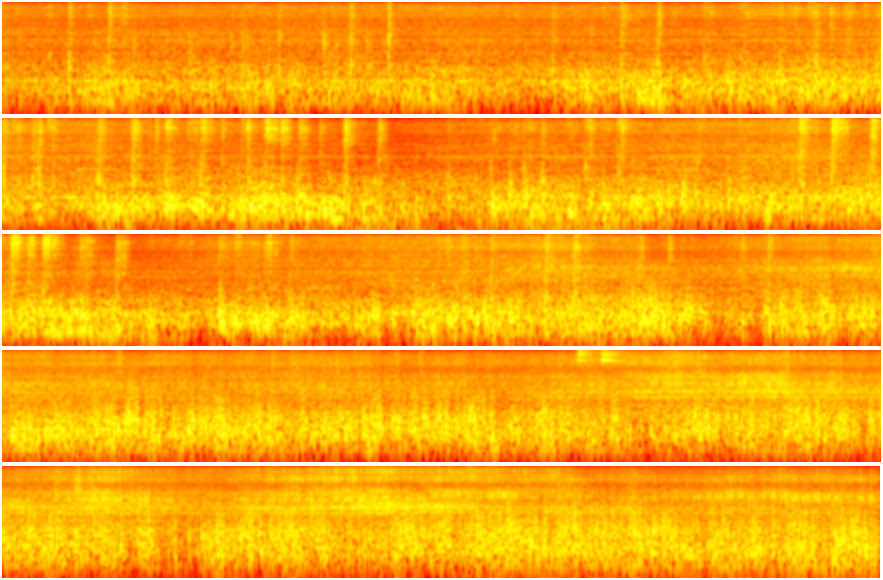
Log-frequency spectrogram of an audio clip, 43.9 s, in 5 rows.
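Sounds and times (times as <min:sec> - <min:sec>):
train coach rolling on rails: 0:00.0 - 0:43.9
wheels clacking over rail joints: 0:05.2 - 0:20.8, 0:21.6 - 0:31.1.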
